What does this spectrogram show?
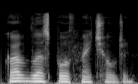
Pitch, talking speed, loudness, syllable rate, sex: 125 Hz, 215 wpm, -16 LUFS, 4.7 syllables/s, male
